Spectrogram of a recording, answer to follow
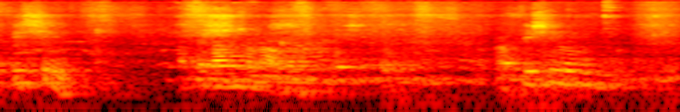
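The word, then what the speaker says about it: phishing: फिशिंग इसकी spelling नहीं है, PH हो गए या FISH हो गए।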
